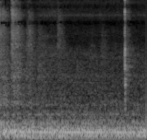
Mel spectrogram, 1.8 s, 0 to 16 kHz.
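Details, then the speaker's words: Onboard generator of a 40 ft Freightliner ADA mobile clinic, started by holding the primer 10–15 seconds and then the start button: a steady, even low hum with no knocks or misses; running normally. "Now, the first thing you would do is power on the generator located here."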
